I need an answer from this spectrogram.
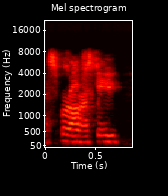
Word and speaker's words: Swarovski: Is it Swarovski? Is that how you say it? Yeah, Swarovski. I knocked over an $1,100 bird and broke it while photographing it.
